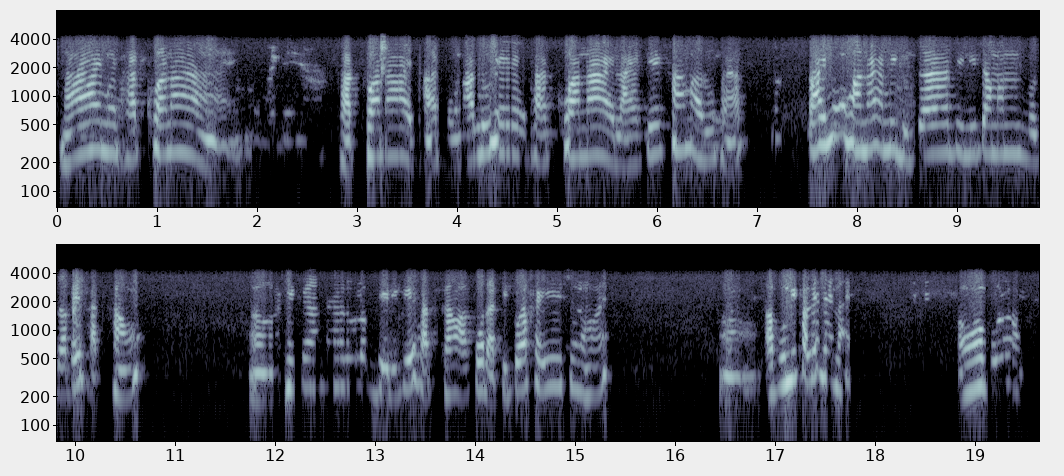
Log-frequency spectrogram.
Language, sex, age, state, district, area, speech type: Assamese, female, 60+, Assam, Udalguri, rural, conversation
